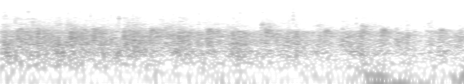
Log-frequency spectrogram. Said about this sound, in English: that's where you clap, right? That's where you really clap, all right.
